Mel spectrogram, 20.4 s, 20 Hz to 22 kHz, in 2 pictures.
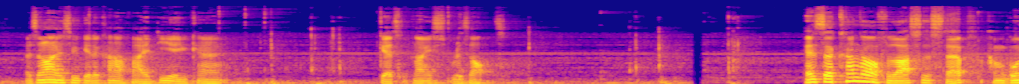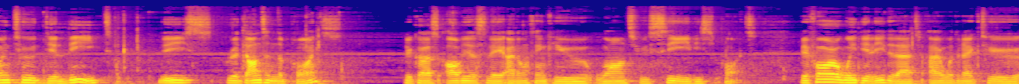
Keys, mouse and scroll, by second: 1.0 drag, 2.7 click, 3.2 ctrl+h, 4.1-6.1 drag, 6.1-7.0 ctrl+middle drag, 7.0 ctrl+alt+shift+w, 8.9-13.5 middle drag, 13.5 d, 13.7-14.8 drag, 14.8 d, 14.9 d, 17.4 d, 18.5-20.3 middle drag.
